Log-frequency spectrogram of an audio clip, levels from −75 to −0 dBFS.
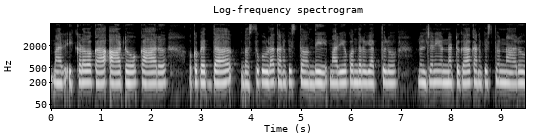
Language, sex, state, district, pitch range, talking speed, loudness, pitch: Telugu, female, Andhra Pradesh, Guntur, 195-200 Hz, 100 wpm, -17 LUFS, 195 Hz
